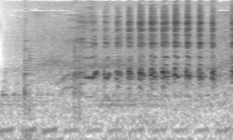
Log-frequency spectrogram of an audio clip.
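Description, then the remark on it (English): Hens cluck and squawk in a quick, rhythmic burst of about a dozen sharp calls over a low droning background hum. “Those don't look like very friendly birds.”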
